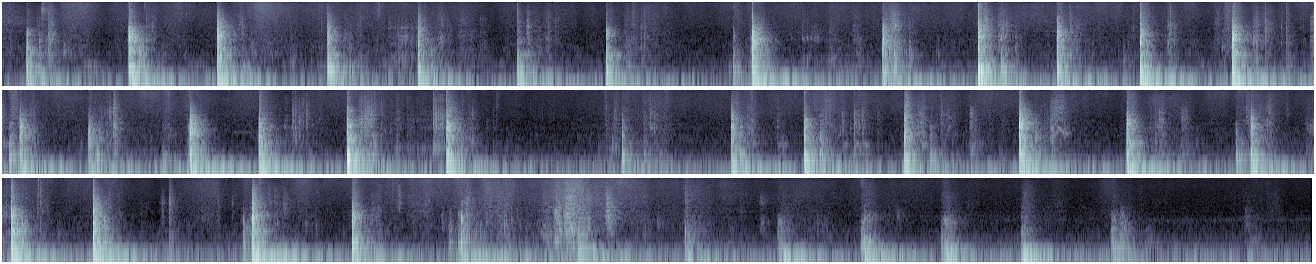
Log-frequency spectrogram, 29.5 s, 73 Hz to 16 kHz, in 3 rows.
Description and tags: Walking around a small wood-floored room with heavy boots.
Recorded with a AKG C414 B-ULS for the Oxford Theatre Guild's production of A Government Inspector, 2012.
